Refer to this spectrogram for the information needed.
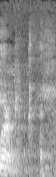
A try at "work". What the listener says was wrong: You definitely roll those R's.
